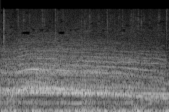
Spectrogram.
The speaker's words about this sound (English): Starts cheering again.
